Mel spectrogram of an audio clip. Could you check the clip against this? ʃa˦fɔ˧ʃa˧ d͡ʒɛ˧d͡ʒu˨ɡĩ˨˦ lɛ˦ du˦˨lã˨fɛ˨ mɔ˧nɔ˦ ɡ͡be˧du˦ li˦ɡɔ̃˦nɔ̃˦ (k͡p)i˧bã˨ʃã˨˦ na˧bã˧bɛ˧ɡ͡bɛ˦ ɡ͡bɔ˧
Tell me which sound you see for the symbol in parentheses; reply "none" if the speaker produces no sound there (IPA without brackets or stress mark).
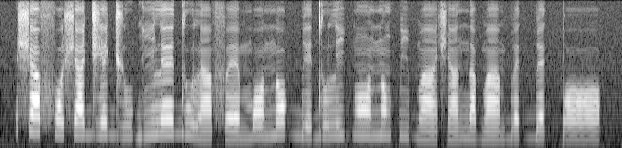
k͡p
